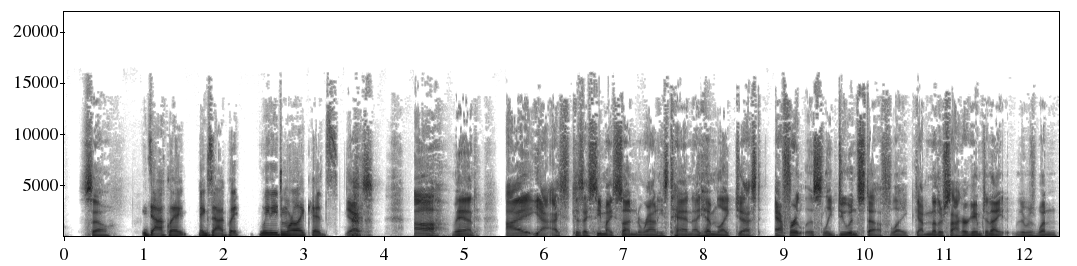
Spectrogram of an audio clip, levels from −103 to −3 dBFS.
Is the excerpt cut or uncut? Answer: cut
